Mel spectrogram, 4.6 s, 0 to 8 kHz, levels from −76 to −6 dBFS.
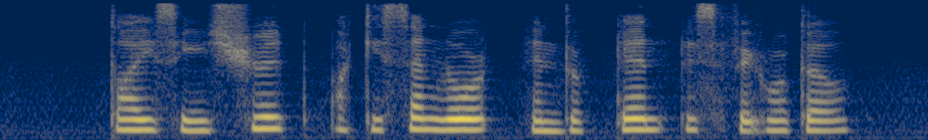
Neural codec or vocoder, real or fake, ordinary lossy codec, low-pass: codec, 16 kHz, 0.5 kbps, FunCodec, trained on LibriTTS, 25 frames a second; fake; none; 7.2 kHz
